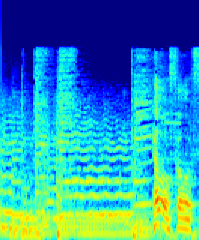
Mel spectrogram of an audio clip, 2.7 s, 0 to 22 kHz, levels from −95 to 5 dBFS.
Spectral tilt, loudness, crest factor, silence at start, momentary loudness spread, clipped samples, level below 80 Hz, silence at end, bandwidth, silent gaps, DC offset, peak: -6 dB/octave; -26 LUFS; 20 dB; 0 s; 8 LU; under 0.1%; -36 dBFS; 0 s; 11 kHz; none; under 0.1%; -6 dBFS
